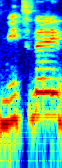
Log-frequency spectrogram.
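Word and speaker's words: 3tene: So it's pronounced Mitane, but it's spelled 3, the number 3, Tene.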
